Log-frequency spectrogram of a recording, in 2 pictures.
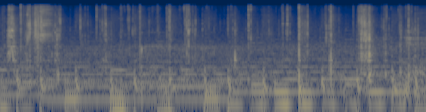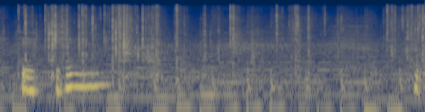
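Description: Foil booster-pack wrapper crinkling and tearing as it is opened by hand, a run of quick crackles, over background music. A short voiced murmur comes about four and a half seconds in.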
